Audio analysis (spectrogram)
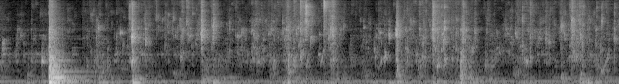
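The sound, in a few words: washing food thoroughly under running water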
